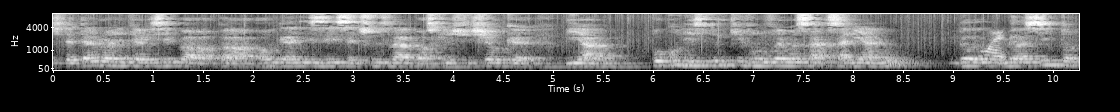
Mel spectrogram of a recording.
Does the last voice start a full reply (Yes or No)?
No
